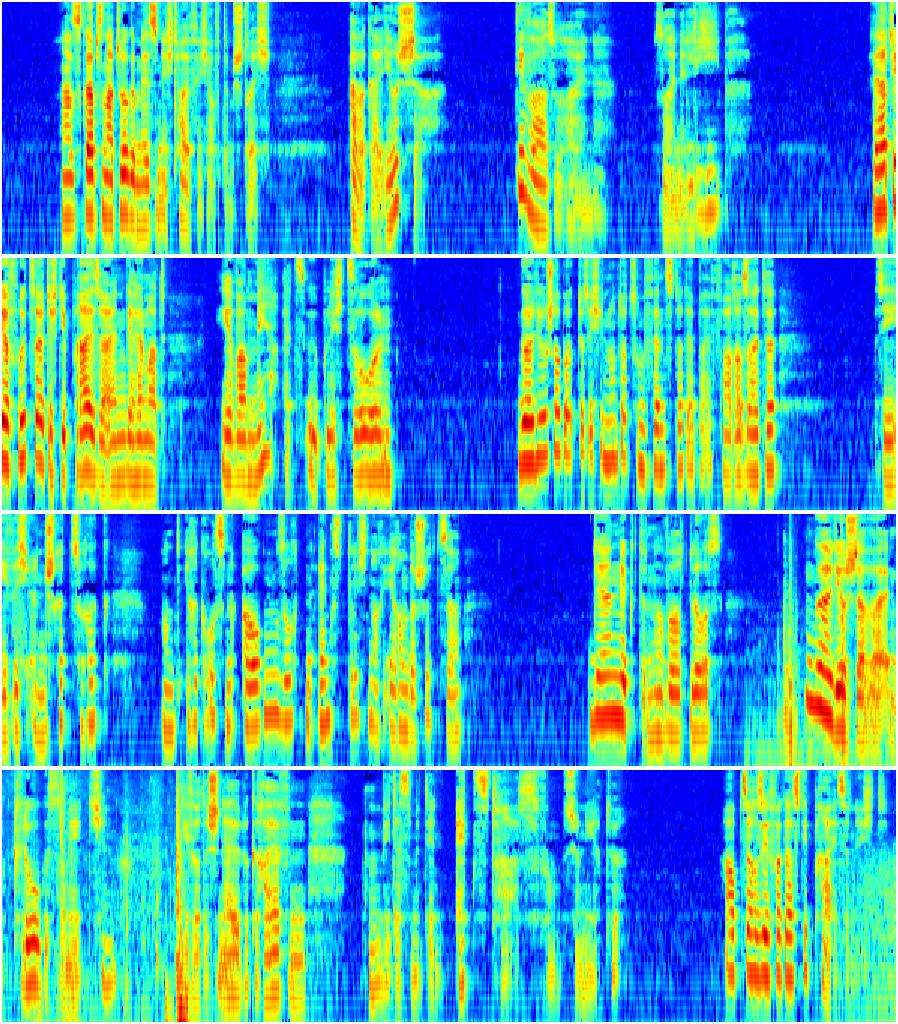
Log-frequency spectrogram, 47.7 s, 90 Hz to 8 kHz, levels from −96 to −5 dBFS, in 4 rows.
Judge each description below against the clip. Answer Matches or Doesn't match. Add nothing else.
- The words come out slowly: Matches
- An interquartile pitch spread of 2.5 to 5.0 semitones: Matches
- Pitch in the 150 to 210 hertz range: Matches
